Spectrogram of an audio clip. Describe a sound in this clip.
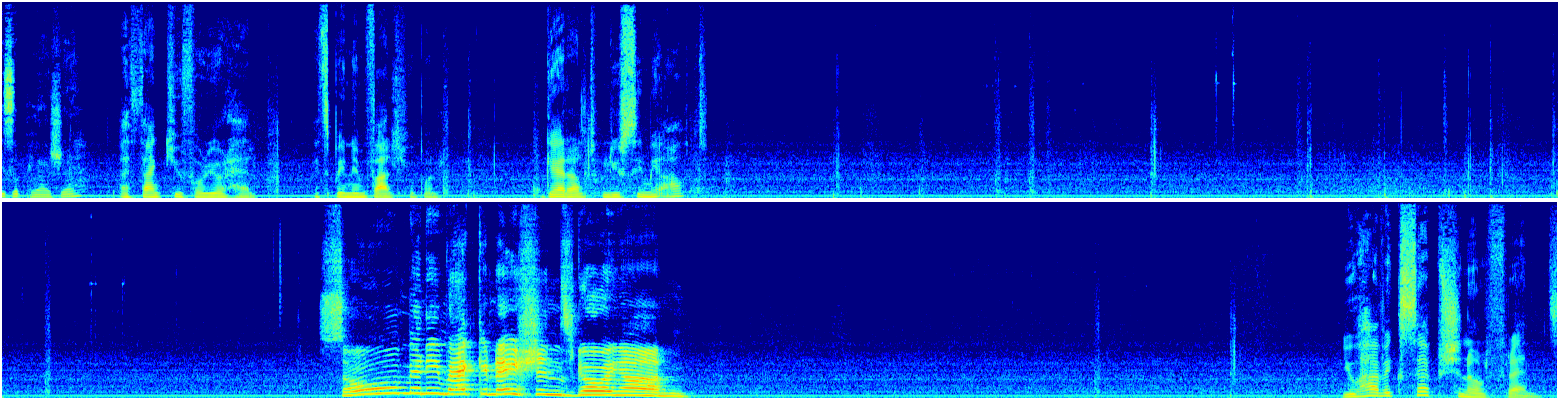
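A woman speaks calmly and politely.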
